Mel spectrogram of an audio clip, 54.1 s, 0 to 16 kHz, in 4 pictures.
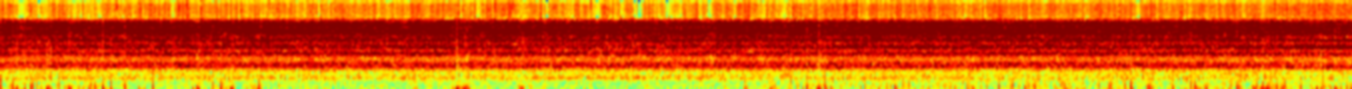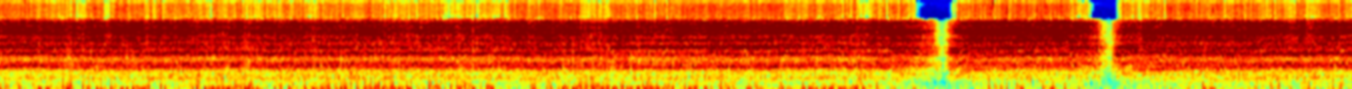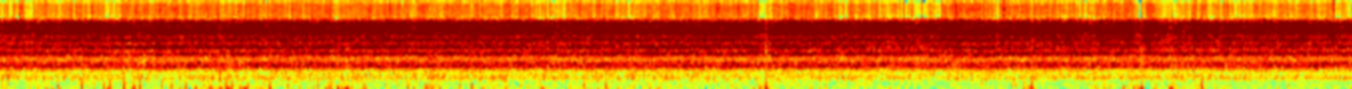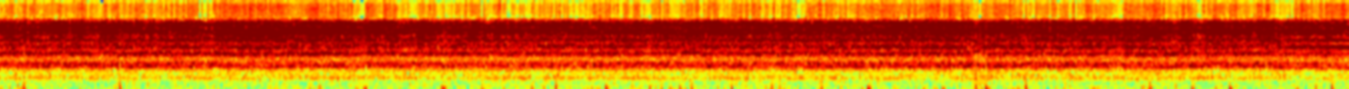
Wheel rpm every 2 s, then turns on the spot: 230, 230, 230, 230, 230, 230, 220, 220, 230, 220, 220, 160, 160, 220, 230, 230, 230, 240, 230, 230, 230, 230, 230, 230, 230, 230, 220.
none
